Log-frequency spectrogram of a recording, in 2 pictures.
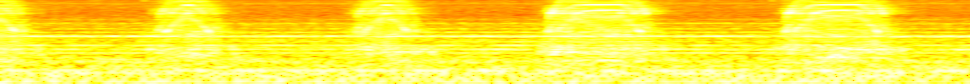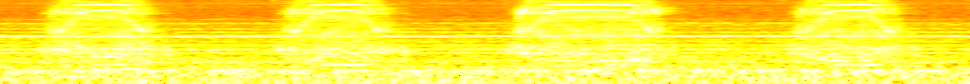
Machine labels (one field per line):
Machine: slide rail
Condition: abnormal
